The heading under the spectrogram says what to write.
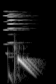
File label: science fiction computer or robot beep short single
